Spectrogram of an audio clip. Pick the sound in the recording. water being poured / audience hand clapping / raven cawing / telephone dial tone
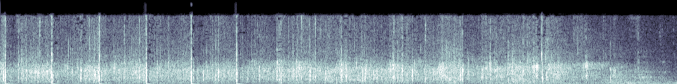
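audience hand clapping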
